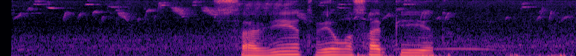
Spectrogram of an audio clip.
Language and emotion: Russian, neutral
